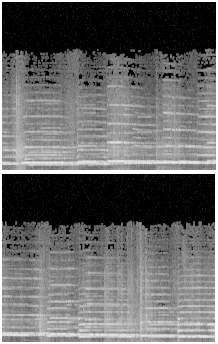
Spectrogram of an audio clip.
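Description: Children's recorder ensemble playing a tune in harmony, two or more parts moving together in held notes that change every half second to a second.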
